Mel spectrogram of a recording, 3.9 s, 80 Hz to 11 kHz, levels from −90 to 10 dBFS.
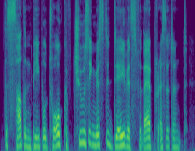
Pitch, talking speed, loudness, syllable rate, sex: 155 Hz, 170 wpm, -18 LUFS, 4.7 syllables/s, female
